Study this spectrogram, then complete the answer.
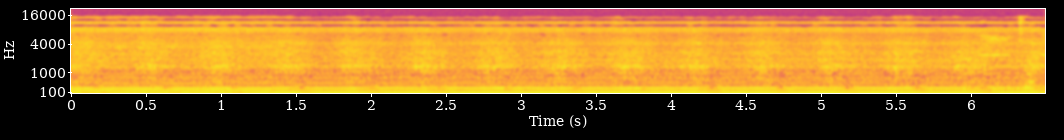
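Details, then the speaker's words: Bosch WFK2801 washing machine showing error 03, stuck full of water after a 40-degree cotton wash, set to spin: steady low electric hum with a faint slow pulse underneath, drum turning not clearly audible; drain pump running normally, nothing found in it. "Pump's back on again. Pump's on."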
